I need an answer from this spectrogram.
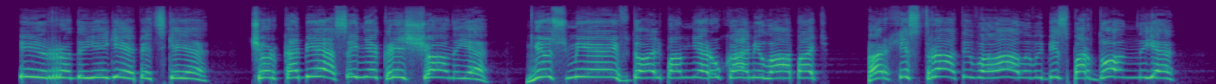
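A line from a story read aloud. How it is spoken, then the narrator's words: Strained wailing yell. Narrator (Russian): Надрывно вопил гражданин Груздев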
